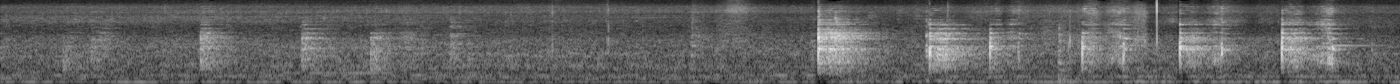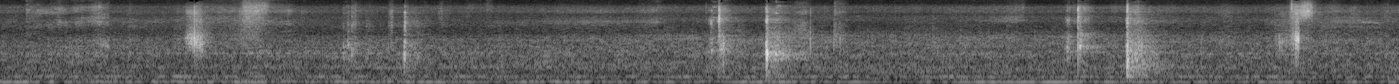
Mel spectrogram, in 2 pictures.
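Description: Knocks and clatter from making roti on a wooden board: the dough being handled and rolled out, with a quick run of sharp strikes a few seconds in, then scattered single knocks. A low steady hum runs underneath.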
